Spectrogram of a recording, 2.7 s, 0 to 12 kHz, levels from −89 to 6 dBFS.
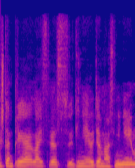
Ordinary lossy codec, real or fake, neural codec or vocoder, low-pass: AAC, 48 kbps; fake; codec, 44.1 kHz, 2.6 kbps, SNAC; 10.8 kHz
